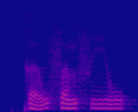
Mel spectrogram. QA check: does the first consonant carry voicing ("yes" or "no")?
no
